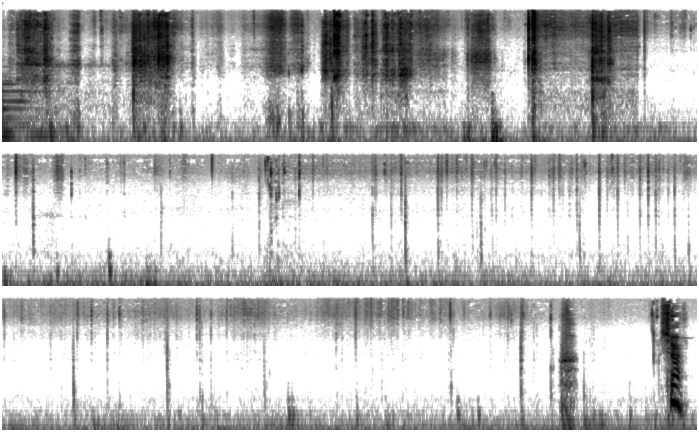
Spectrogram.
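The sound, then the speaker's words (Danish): A cigar being lit: a few sharp clicks and crackling bursts at the start, then a long quieter stretch of soft puffing, faint crackle and scattered small clicks. “Så er der ild på cigaren.”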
